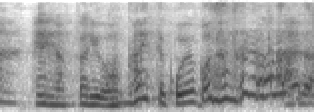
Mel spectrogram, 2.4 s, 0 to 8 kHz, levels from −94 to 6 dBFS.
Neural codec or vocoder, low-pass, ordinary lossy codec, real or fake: codec, 24 kHz, 3 kbps, HILCodec; 7.2 kHz; AAC, 48 kbps; fake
